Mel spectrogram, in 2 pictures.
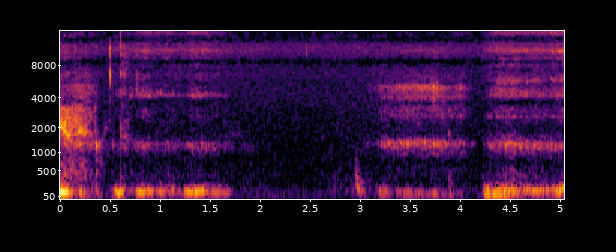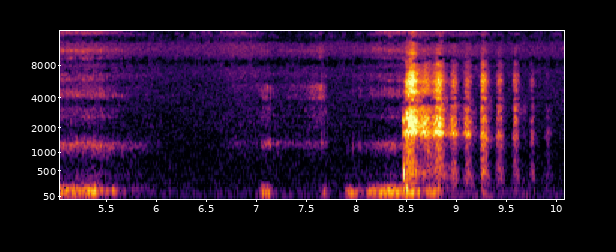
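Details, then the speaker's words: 8-month-old male black Labrador Retriever puppy sleeping in the middle of the bed: low rumbling snores in irregular bursts with quiet gaps, some snorting at the end; loud puppy snoring. "人間やで。人間だと思ってるわ、これ。絶対思ってるよ。ど真ん中にさ、俺寝るスペース。しかもさ、いびきが出るしな。"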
